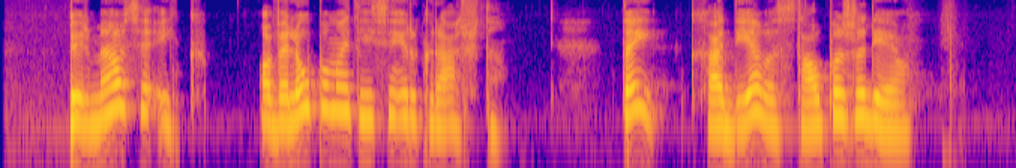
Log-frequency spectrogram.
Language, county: Lithuanian, Vilnius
